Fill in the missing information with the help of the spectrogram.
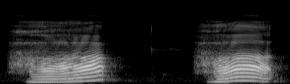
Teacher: ہا ادا ہوتا ہے حلق کے آخری حصے سے جو سینے کے ساتھ متصل ہے، وہاں سے ہا کو ادا کیا جاتا ہے۔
